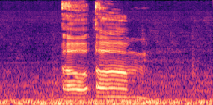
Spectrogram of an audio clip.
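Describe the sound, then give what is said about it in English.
A steady, deep spaceship engine rumble drones throughout, loud and unbroken, with a short tonal, voice-like whine rising above it midway before fading back into the low roar. “Listen to that spaceship. That must be a destroyer.”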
